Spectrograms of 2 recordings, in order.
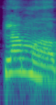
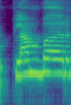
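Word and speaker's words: plumber: यस बहुत बढ़िया प्लम इसमें बी जो है साइलेंट है बेटा बेटा तो साइलेंट वर्ड भी हम बाद में पढ़ेंगे लास्ट में। अगर इतना जान लीजिए इसमें जब हम पढ़ प्रोनाउंस करते हैं तो साइलेंट होता है। प्लम बोलते हैं हम।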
